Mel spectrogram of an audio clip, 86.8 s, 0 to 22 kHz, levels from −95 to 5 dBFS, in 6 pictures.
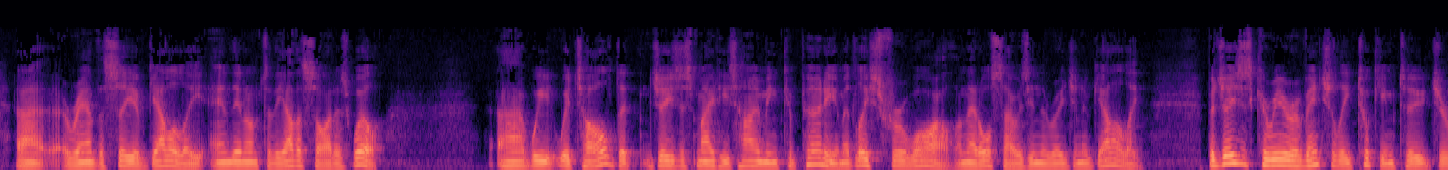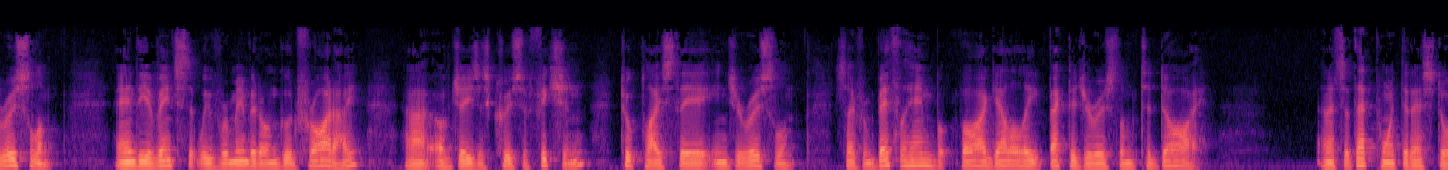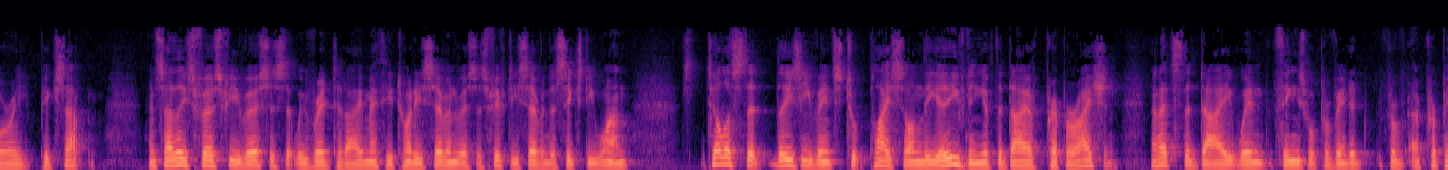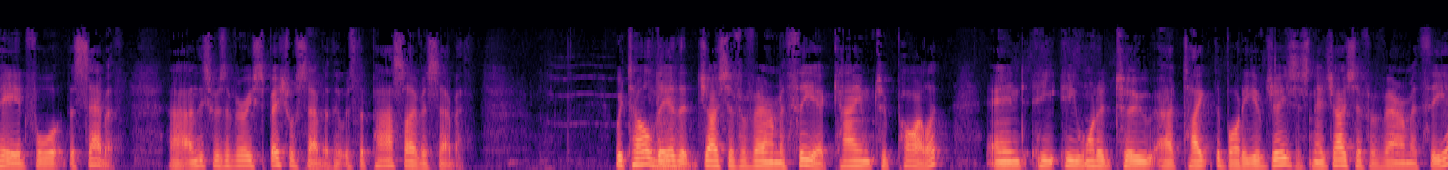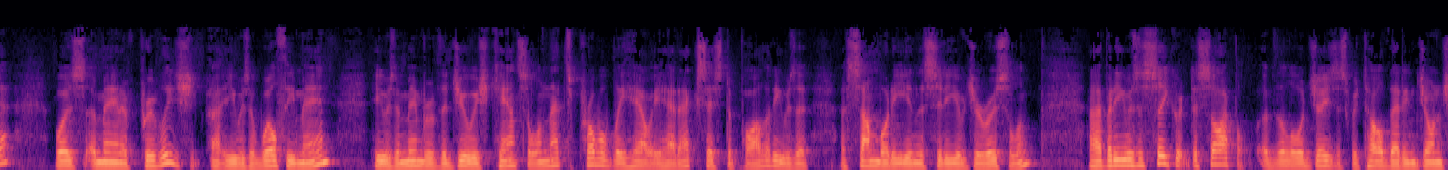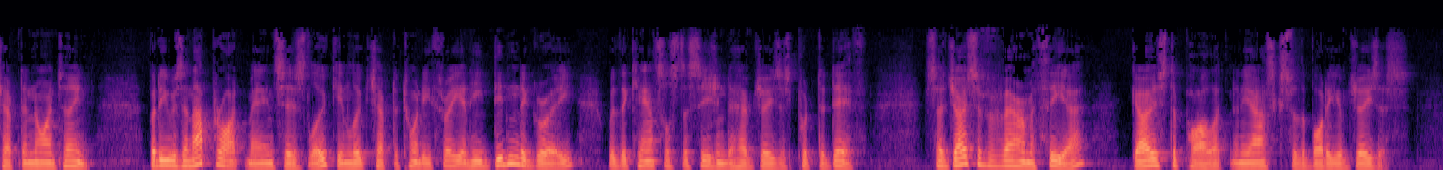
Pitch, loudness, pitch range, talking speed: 110 Hz, -24 LUFS, 105-120 Hz, 185 wpm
